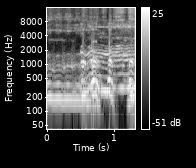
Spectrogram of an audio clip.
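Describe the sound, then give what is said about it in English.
Human voices imitate dog barks for a baseball pitcher, a steady droning tone giving way to a few loud, pitch-bending yelps and woofs in quick succession. “All we wanted to do was bark.”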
